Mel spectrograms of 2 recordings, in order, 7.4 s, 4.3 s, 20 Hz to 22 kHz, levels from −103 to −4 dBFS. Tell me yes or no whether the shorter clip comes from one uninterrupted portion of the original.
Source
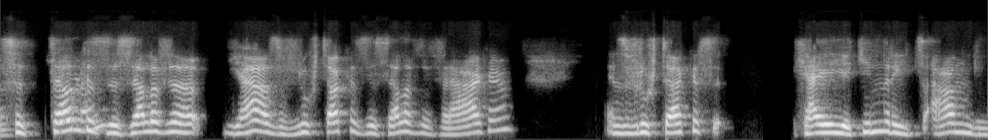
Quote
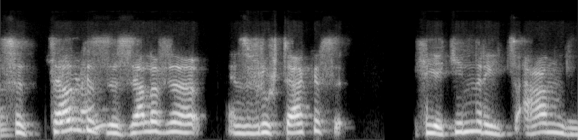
no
